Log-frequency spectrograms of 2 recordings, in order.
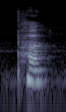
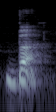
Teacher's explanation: the difference between P and B is that one is voiced and one is unvoiced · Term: bilabial plosives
